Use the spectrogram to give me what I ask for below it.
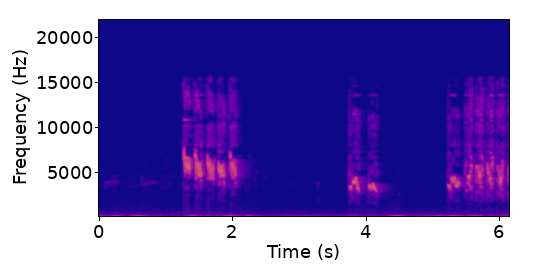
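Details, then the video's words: Horsfield's bush lark (branjangan) song used as a tutor recording to help a bird that stopped singing after moult or stress sing again: three bursts of rapid, bright, high chattering notes separated by pauses, over a steady low hum. "MASTERAN BURUNG BRANJANGAN MACET BUNYI"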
